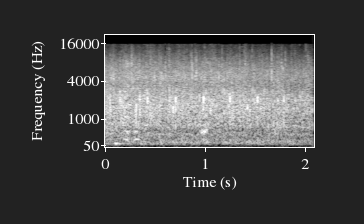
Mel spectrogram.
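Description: Large audience applauding steadily, many hands clapping at once.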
